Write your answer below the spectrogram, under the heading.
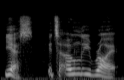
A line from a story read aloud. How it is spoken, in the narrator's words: echoed Mortlake, a whit eagerly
